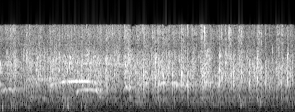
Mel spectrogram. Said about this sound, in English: Thank you, champions. Thank you very much for your help. Give them a big hand.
